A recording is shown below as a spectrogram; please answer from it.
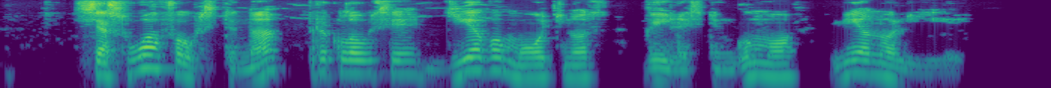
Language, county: Lithuanian, Kaunas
